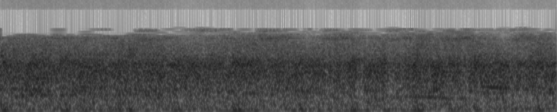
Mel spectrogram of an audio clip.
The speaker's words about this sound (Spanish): Denle un aplauso a Cristo en esta noche.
